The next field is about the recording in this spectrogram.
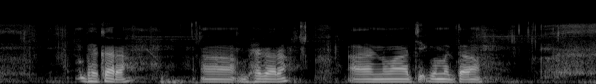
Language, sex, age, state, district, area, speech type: Santali, male, 18-30, West Bengal, Paschim Bardhaman, rural, spontaneous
